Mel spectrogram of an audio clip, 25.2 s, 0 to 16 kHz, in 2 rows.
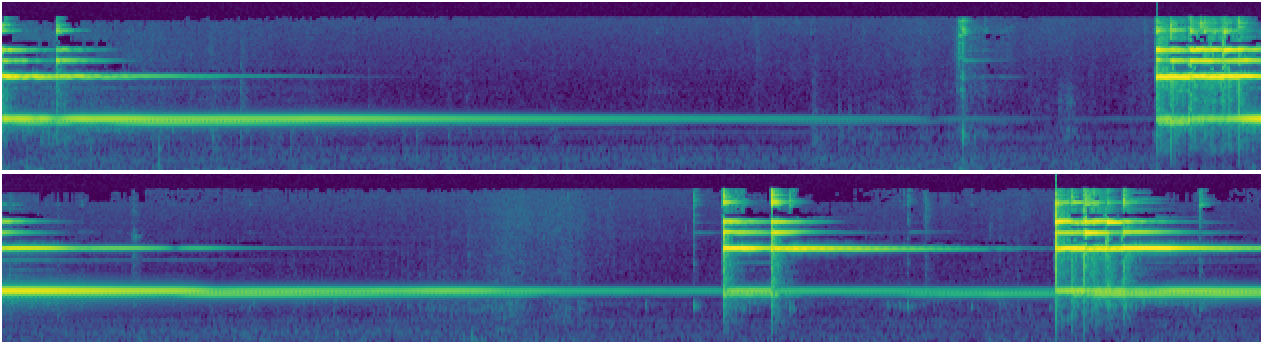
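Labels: A metallic bell rings several times, fading out slowly. 0:00.0 - 0:09.3
Metallic clink. 0:09.5 - 0:09.7
A metallic bell rings several times, fading out slowly. 0:11.5 - 0:23.2
A metallic bell rings several times, fading out. 0:23.1 - 0:25.2

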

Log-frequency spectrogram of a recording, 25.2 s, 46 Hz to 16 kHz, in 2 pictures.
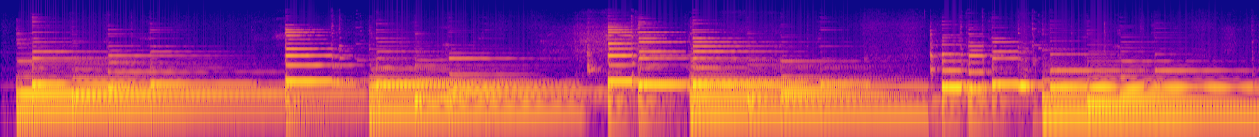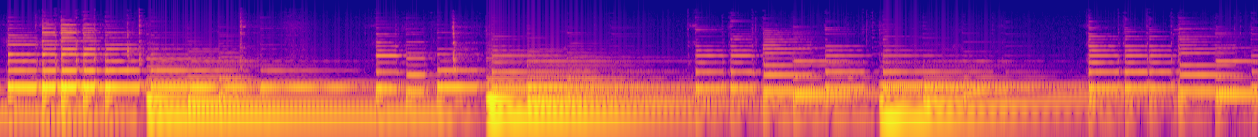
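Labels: A classical guitar plays a slow and melancholic melody. 0:00.0 - 0:25.2

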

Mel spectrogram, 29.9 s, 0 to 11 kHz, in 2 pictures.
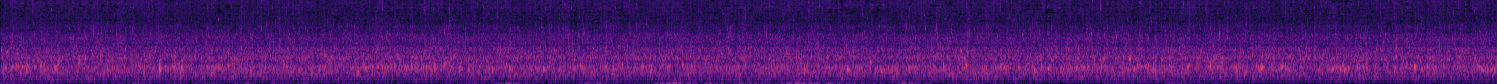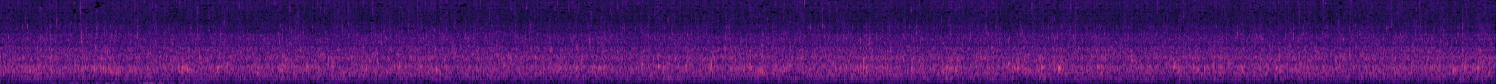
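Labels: Water babbling as it flows. 0:00.0 - 0:29.9

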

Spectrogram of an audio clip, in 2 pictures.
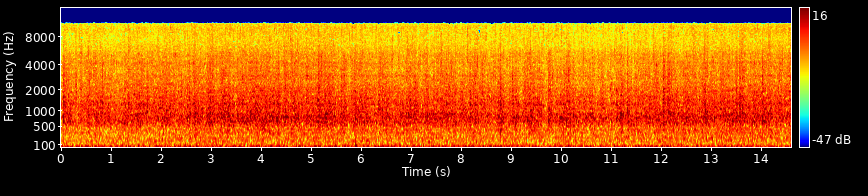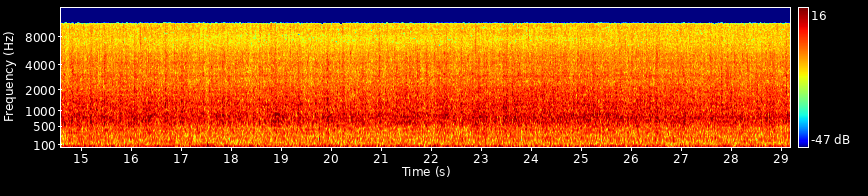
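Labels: Rain falling steadily outside a cabin. 0:00.0 - 0:29.2

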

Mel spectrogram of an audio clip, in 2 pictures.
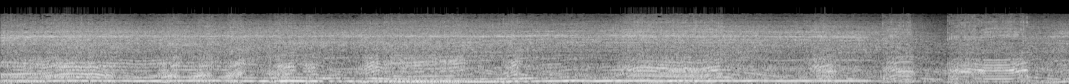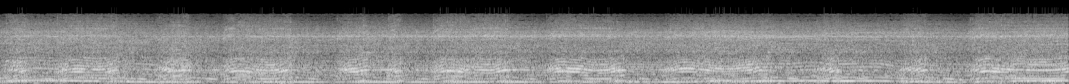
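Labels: A chainsaw sounds loudly and continuously. 0:00.0 - 0:21.4

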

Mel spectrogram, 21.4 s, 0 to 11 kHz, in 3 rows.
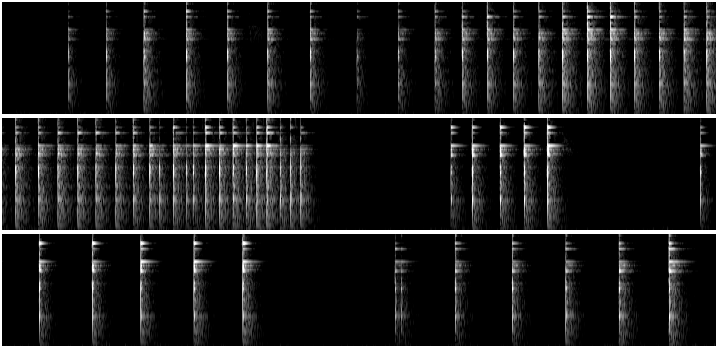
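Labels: A hammer hitting a hard surface. 0:00.6 - 0:04.1
Hammer strikes a hard surface multiple times with increasing speed. 0:04.3 - 0:10.2
Hammer striking a hard surface multiple times with increasing intensity and short delays. 0:11.5 - 0:12.8
Hammer hitting a hard surface multiple times with increasing intensity and medium delay. 0:14.1 - 0:16.8
Hammer hitting a hard surface multiple times with increasing intensity and long delays. 0:18.1 - 0:21.1

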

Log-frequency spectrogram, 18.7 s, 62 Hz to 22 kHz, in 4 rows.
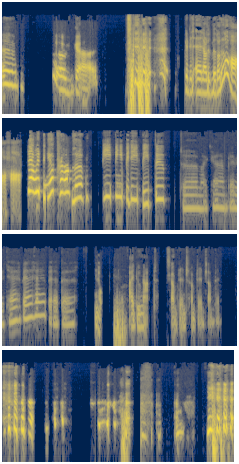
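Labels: A woman giggles and speaks directly into a microphone. 0:00.0 - 0:18.7

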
